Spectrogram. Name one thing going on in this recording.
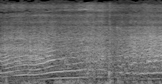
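A rally car exhaust pops and bangs.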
